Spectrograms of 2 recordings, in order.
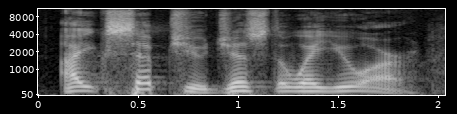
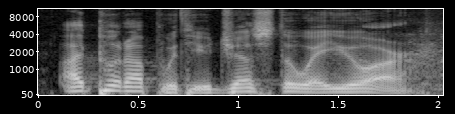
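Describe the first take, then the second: First: Said in the usual way. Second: Mildly grudging, stressing put; grudging tolerance. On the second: Shown as a demonstration. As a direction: let it come out a bit begrudging. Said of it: "Try that out with your friend".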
